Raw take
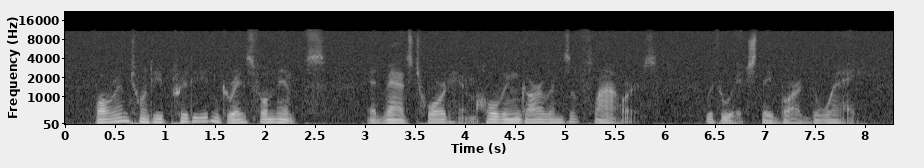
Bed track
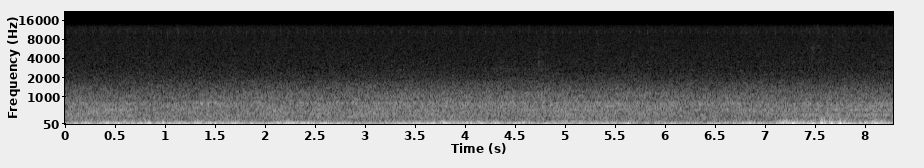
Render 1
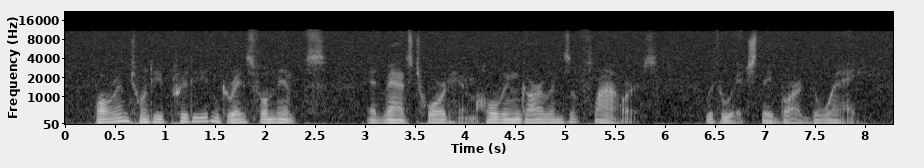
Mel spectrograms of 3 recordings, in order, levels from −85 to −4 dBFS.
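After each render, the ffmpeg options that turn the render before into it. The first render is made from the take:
-af "afftdn=nr=6:nf=-47"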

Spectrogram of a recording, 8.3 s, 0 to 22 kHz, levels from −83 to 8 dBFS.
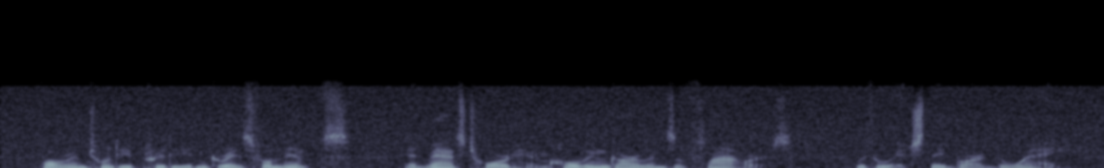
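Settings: -filter_complex "[0:a]acrossover=split=7100[s0][s1];[s1]acompressor=threshold=0.00126:ratio=4:attack=1:release=60[s2];[s0][s2]amix=inputs=2:normalize=0,lowshelf=f=130:g=-7"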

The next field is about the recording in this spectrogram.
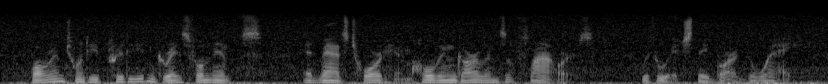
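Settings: -filter_complex "[1:a]volume=0.112[s0];[0:a][s0]amix=inputs=2:normalize=0"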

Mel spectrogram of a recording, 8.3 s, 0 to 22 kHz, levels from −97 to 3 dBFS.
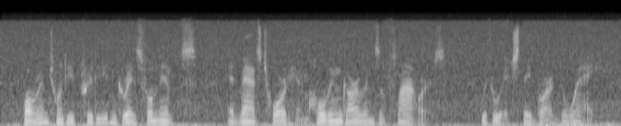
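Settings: -af "volume=3.76"

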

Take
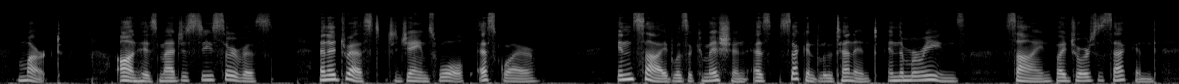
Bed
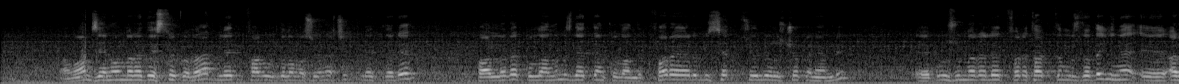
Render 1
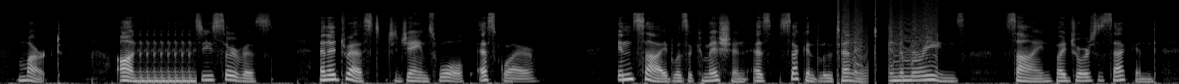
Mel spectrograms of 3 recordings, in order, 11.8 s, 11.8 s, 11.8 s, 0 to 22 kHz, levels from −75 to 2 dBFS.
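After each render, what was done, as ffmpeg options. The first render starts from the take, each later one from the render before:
-filter_complex "[0:a]asettb=1/sr,asplit=3[s0][s1][s2];[s0]atrim=end=5.124[s3];[s1]atrim=start=5.12:end=6.23,asetpts=PTS-STARTPTS,afade=t=in:d=0.004:c=qsin,afade=t=out:st=1.106:d=0.004:c=qsin,highpass=f=190:w=0.5412,highpass=f=190:w=1.3066[s4];[s2]atrim=start=6.226[s5];[s3][s4]acrossfade=d=0.004:c1=hsin:c2=qsin[s6];[s6][s5]acrossfade=d=0.004:c1=qsin:c2=hsin,asettb=1/sr,asplit=3[s7][s8][s9];[s7]atrim=end=8.334[s10];[s8]atrim=start=8.33:end=9.38,asetpts=PTS-STARTPTS,afade=t=in:d=0.004:c=qsin,afade=t=out:st=1.046:d=0.004:c=qsin,aeval=exprs='val(0)*gte(abs(val(0)),0.0266)':c=same[s11];[s9]atrim=start=9.376[s12];[s10][s11]acrossfade=d=0.004:c1=hsin:c2=qsin[s13];[s13][s12]acrossfade=d=0.004:c1=qsin:c2=hsin,asplit=10[s14][s15][s16][s17][s18][s19][s20][s21][s22][s23];[s14]atrim=end=1.402[s24];[s15]atrim=start=1.328:end=1.402[s25];[s16]atrim=start=1.328:end=1.402[s26];[s17]atrim=start=1.328:end=1.402[s27];[s18]atrim=start=1.328:end=1.402[s28];[s19]atrim=start=1.328:end=1.402[s29];[s20]atrim=start=1.328:end=1.402[s30];[s21]atrim=start=1.328:end=1.402[s31];[s22]atrim=start=1.328:end=1.402[s32];[s23]atrim=start=1.958[s33];[s24][s25]acrossfade=d=0.004:c1=hsin:c2=hsin[s34];[s34][s26]acrossfade=d=0.004:c1=hsin:c2=hsin[s35];[s35][s27]acrossfade=d=0.004:c1=hsin:c2=hsin[s36];[s36][s28]acrossfade=d=0.004:c1=hsin:c2=hsin[s37];[s37][s29]acrossfade=d=0.004:c1=hsin:c2=hsin[s38];[s38][s30]acrossfade=d=0.004:c1=hsin:c2=hsin[s39];[s39][s31]acrossfade=d=0.004:c1=hsin:c2=hsin[s40];[s40][s32]acrossfade=d=0.004:c1=hsin:c2=hsin[s41];[s41][s33]acrossfade=d=0.004:c1=hsin:c2=hsin"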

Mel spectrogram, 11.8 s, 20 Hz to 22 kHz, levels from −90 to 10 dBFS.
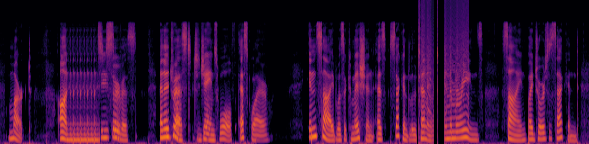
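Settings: -filter_complex "[0:a]asettb=1/sr,asplit=3[s0][s1][s2];[s0]atrim=end=1.934[s3];[s1]atrim=start=1.93:end=2.41,asetpts=PTS-STARTPTS,afade=t=in:d=0.004:c=qsin,afade=t=out:st=0.476:d=0.004:c=qsin,asplit=2[s4][s5];[s5]adelay=33,volume=0.708[s6];[s4][s6]amix=inputs=2:normalize=0,atrim=end_sample=21168[s7];[s2]atrim=start=2.406[s8];[s3][s7]acrossfade=d=0.004:c1=hsin:c2=qsin[s9];[s9][s8]acrossfade=d=0.004:c1=qsin:c2=hsin,asettb=1/sr,asplit=3[s10][s11][s12];[s10]atrim=end=3.314[s13];[s11]atrim=start=3.31:end=4.33,asetpts=PTS-STARTPTS,afade=t=in:d=0.004:c=qsin,afade=t=out:st=1.016:d=0.004:c=qsin,asplit=2[s14][s15];[s15]adelay=22,volume=0.708[s16];[s14][s16]amix=inputs=2:normalize=0,atrim=end_sample=44982[s17];[s12]atrim=start=4.326[s18];[s13][s17]acrossfade=d=0.004:c1=hsin:c2=qsin[s19];[s19][s18]acrossfade=d=0.004:c1=qsin:c2=hsin"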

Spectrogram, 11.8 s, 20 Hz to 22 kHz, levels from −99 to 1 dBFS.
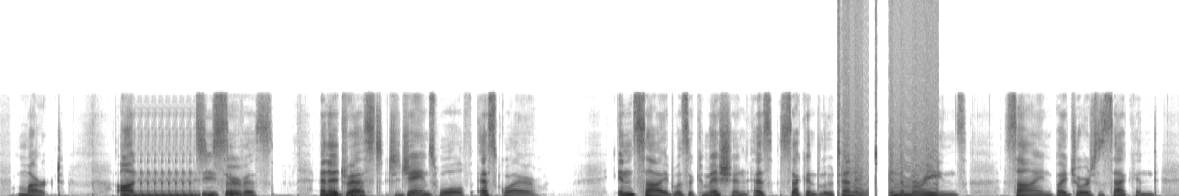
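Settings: -af anull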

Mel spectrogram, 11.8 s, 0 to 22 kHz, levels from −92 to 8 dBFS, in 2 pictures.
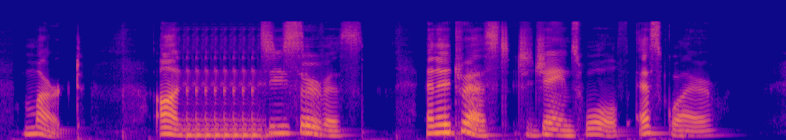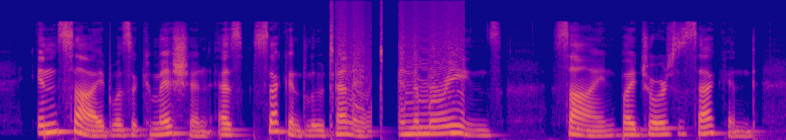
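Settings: -af "highpass=f=100:p=1,bandreject=f=50:t=h:w=6,bandreject=f=100:t=h:w=6,bandreject=f=150:t=h:w=6,bandreject=f=200:t=h:w=6,bandreject=f=250:t=h:w=6,bandreject=f=300:t=h:w=6,bandreject=f=350:t=h:w=6"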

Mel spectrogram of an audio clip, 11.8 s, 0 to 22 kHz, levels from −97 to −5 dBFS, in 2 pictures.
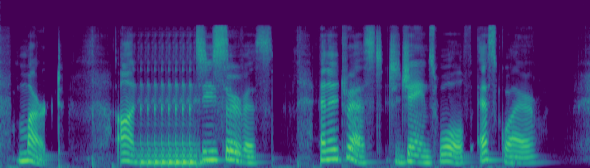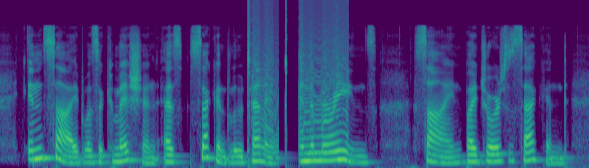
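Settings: -af "acompressor=mode=upward:threshold=0.00631:ratio=2.5,alimiter=limit=0.1:level=0:latency=1:release=479"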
